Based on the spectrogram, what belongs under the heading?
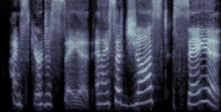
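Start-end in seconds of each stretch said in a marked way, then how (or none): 0.2-1.4 put-on gasp, much higher. Recounting how a woman answered when pressed to come clean, retelling her gasped reply. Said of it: "she said in a gasp".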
